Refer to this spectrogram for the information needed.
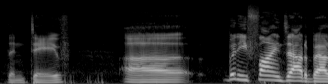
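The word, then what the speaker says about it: Dev: When I kept hearing them say Dave is this god, and the sequel, part two, is Dave, and it's D-E-V, pronounced by everybody in this movie Dave.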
